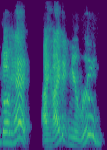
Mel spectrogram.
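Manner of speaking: high teasing comeback; cocky dare. Retold or imitated. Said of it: "I'm like".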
